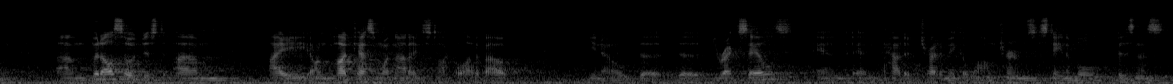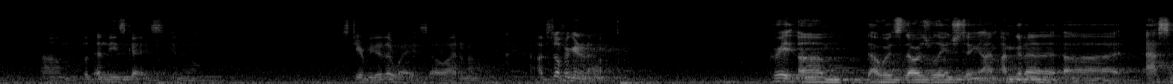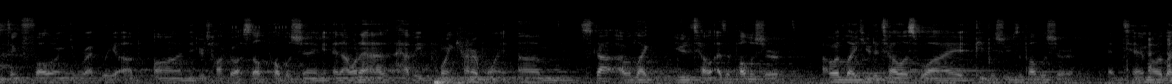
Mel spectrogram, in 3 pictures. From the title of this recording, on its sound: CEO Panel at pax unplugged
